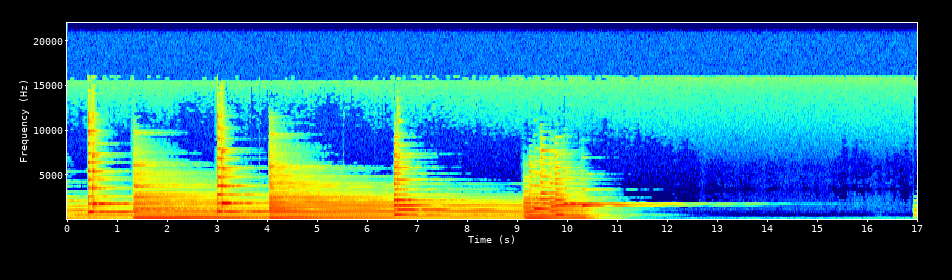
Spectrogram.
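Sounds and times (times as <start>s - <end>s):
contrasting piano pieces: 0.0s - 12.0s.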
